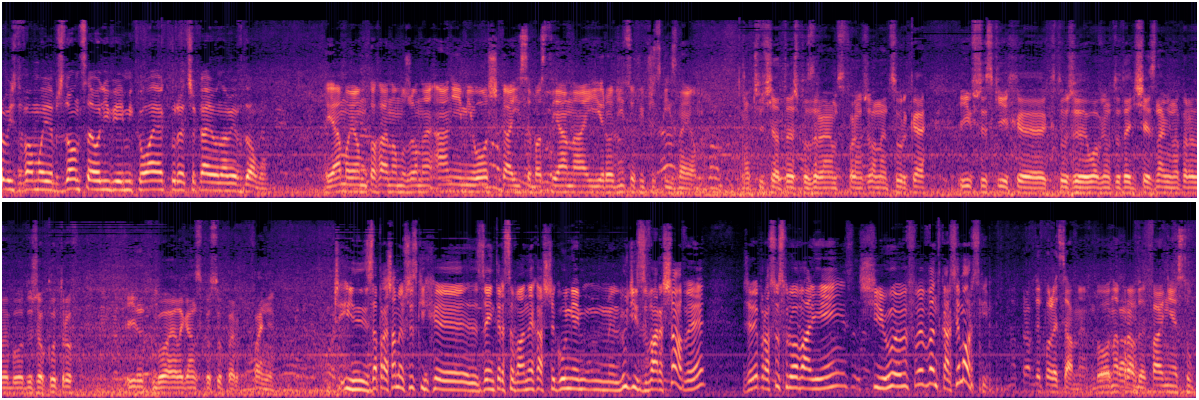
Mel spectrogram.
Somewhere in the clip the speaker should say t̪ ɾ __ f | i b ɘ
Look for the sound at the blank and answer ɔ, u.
u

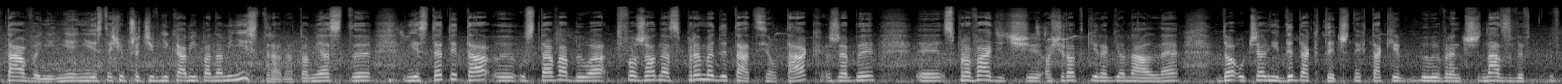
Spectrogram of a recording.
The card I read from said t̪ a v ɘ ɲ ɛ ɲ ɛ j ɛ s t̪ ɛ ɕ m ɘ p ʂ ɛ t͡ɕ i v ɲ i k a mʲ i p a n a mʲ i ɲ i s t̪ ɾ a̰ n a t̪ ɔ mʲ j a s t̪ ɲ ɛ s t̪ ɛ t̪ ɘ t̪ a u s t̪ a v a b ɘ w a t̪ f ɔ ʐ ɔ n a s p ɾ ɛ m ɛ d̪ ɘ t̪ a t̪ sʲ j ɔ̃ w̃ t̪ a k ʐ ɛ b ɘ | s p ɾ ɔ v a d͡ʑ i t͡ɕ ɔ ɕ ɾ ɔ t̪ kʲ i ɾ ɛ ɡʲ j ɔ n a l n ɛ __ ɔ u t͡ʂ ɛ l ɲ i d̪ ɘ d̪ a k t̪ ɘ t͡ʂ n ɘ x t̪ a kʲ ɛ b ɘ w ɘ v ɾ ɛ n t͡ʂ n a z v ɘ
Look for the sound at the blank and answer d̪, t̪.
d̪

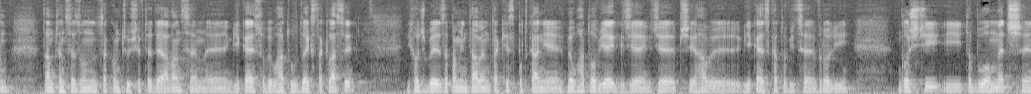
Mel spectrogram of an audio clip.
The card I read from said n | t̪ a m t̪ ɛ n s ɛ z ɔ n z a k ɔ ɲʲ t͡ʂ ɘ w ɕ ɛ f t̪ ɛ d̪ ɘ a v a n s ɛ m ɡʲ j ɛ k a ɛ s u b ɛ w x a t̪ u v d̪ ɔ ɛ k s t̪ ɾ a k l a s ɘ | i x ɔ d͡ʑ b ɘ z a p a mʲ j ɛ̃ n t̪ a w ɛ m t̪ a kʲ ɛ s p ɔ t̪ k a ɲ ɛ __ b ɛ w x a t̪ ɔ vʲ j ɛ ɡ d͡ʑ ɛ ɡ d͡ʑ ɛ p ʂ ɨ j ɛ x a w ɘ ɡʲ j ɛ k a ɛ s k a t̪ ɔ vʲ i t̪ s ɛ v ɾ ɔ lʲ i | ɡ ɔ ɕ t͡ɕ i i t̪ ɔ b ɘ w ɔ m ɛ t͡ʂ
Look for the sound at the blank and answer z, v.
v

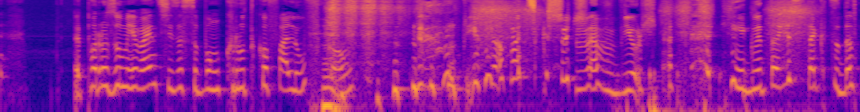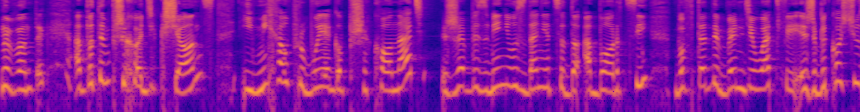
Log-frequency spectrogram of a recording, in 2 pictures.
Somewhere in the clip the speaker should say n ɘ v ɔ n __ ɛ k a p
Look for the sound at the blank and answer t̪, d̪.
t̪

